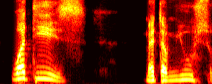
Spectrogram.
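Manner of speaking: put-on Eastern European accent, put on. Retelling a coworker asking about a product: imitating a coworker's Eastern European accent. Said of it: "the European lady goes".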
